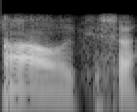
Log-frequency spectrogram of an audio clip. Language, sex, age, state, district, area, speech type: Tamil, male, 18-30, Tamil Nadu, Pudukkottai, rural, conversation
